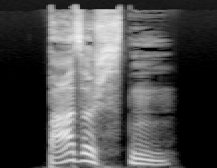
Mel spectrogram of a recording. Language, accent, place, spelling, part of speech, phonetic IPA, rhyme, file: German, Germany, Berlin, basischsten, adjective, [ˈbaːzɪʃstn̩], -aːzɪʃstn̩, De-basischsten.ogg
- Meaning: 1. superlative degree of basisch 2. inflection of basisch: strong genitive masculine/neuter singular superlative degree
